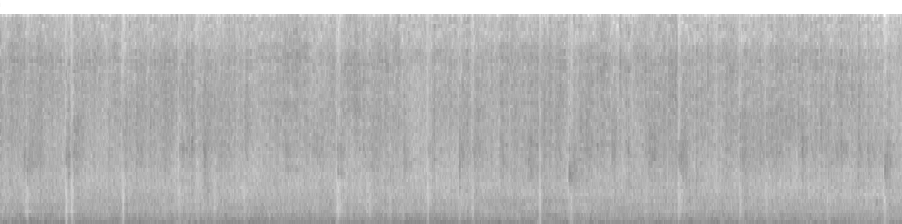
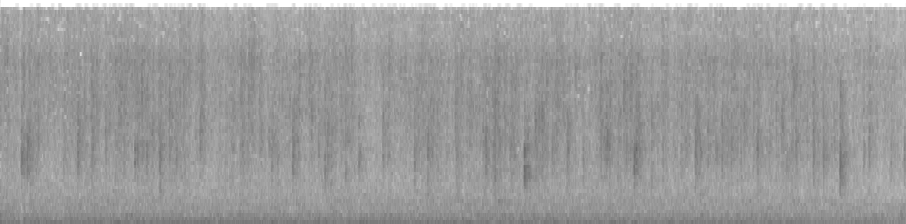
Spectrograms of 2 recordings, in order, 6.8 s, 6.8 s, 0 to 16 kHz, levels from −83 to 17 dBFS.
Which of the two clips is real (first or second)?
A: second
